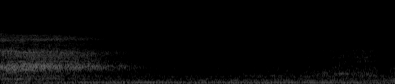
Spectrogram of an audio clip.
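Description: A single soft yoga exhale, a gentle airy breath out that is strongest at the start and tapers away into quiet room tone.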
